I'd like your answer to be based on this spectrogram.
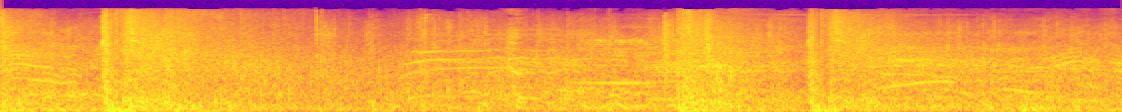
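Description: Pistol gunfire in Assassin's Creed Syndicate, set in a Victorian city street, cracks out in a few sharp, separated shots over busy game ambience, with voices talking underneath.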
